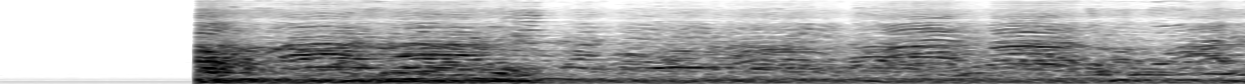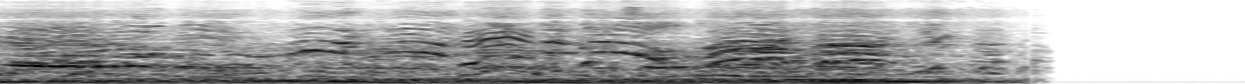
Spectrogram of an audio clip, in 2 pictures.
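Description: A crowd chants and shouts loudly outdoors.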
